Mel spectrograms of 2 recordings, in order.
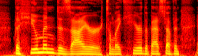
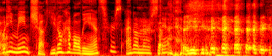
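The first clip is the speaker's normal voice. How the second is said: higher, teasing fake shock with a laugh; mock disbelief; 5 semitones higher than usual. Host teasing the guest about not having all the answers, mock disbelief. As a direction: pretend to be scandalised.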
